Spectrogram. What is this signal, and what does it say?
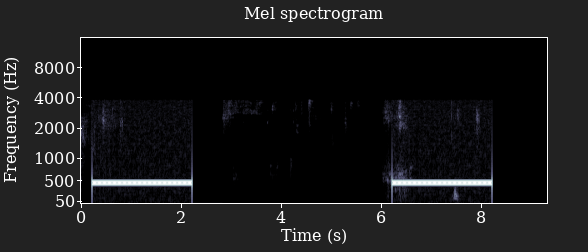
Ringback tone (North America), 440 + 480 Hz.
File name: out- - - - - .85865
